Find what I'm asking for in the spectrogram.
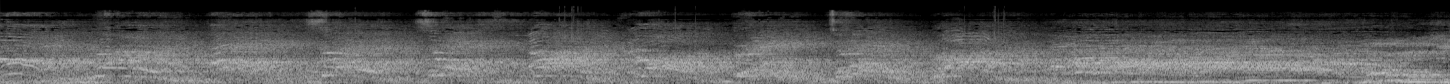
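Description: Harry Potter fans at King's Cross Station in London roar and cheer on Back to Hogwarts Day, September 1st, in a steady, dense wall of overlapping voices, with rhythmic shouted bursts as they count down until 11 a.m., staying loud throughout without pause.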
